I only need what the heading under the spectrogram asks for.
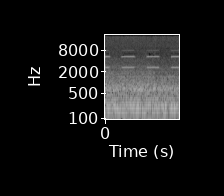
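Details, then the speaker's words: RV rear right tire slowly losing air while driving: the TPMS alarm gives repeating high double-tone beeps about every half second over steady road rumble, warning of the leak. "well it goes to show the TPMS works right there I got a leak in a tire the alarms are off running off on me so time to go change the tire"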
